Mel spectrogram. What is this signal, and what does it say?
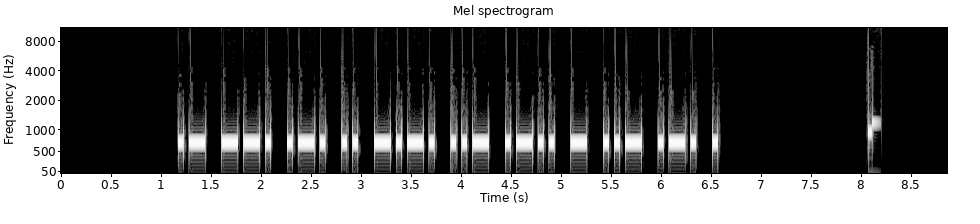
Morse code, heard as a keyed tone, about 22 wpm, 700 Hz. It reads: AGRICULTURE
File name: practice / 22wpm / Eleven Letter Words - 22wpm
